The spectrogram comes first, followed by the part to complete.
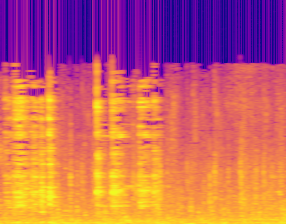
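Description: A bunch of raw asparagus stalks handled on a plate: a few short scraping rustles in the first second, then quieter handling noise.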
